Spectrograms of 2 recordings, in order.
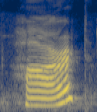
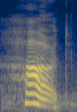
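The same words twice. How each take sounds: First: The R sound is clearly pronounced. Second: The R sound is dropped entirely.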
